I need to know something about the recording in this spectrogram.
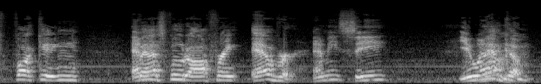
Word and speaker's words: Mecum: MECUM. Mecum, not the McCum.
